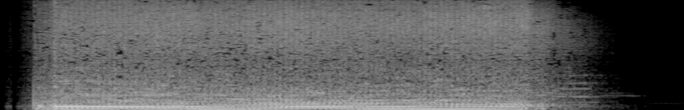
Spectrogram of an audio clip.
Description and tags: Large Alien Machine Call
A heavily proccesed saw wave. Meant to sound like the Reapers in Mass Effect.
Alien, Effect, Large, Machine, Mass, Reaper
